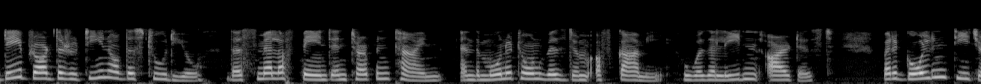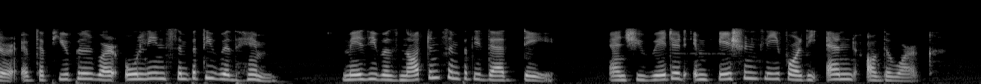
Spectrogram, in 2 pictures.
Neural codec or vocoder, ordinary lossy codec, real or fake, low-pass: none; MP3, 48 kbps; real; 5.4 kHz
